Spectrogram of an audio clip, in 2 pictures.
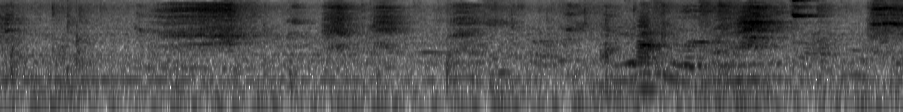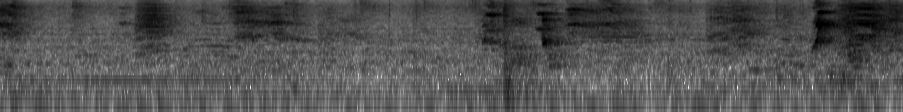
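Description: A macaw gives harsh, raspy squawks in short bursts, about one every second or so, with a faint low hum underneath.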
